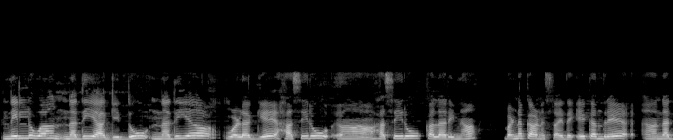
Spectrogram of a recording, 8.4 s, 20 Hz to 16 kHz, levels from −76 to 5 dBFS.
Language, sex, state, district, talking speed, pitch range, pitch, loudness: Kannada, female, Karnataka, Shimoga, 85 wpm, 215-265 Hz, 235 Hz, -17 LUFS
